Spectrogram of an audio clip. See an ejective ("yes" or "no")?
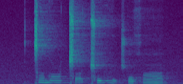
yes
